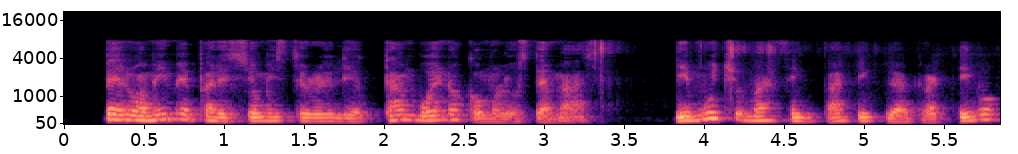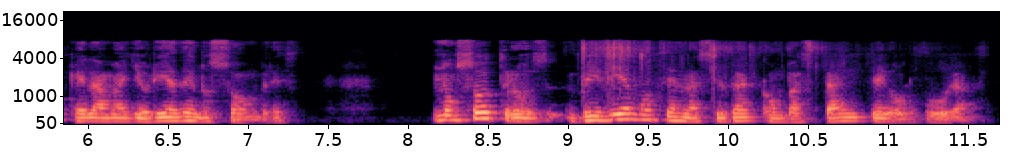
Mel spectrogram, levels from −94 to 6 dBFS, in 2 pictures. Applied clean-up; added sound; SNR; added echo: neural mask model DeepFilterNet 3.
